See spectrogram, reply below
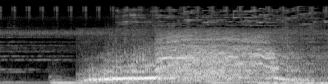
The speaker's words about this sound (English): the dragon opened its fierce eyes and looked up. Seeing the two men, she roared loudly.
